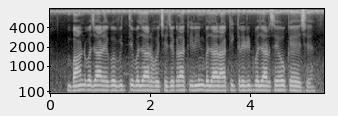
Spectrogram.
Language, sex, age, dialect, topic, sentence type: Maithili, male, 36-40, Angika, banking, statement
